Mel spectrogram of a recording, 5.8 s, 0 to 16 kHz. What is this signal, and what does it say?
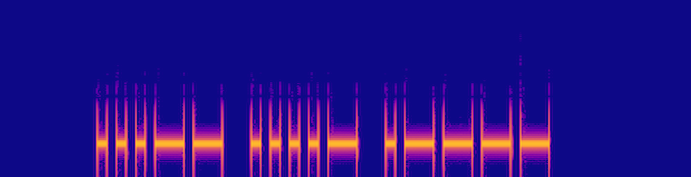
Morse code, heard as a keyed tone, about 15 wpm, 700 Hz. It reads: 341
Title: Numbers - 3-Digit 15wpm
